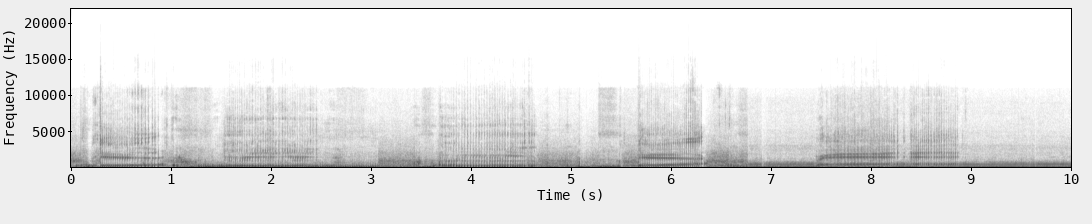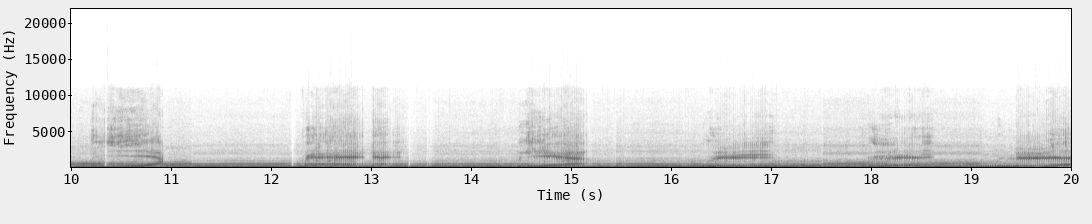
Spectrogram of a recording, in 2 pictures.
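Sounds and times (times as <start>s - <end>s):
man belching: 0.0s - 2.8s, 3.6s - 4.7s, 5.5s - 6.4s, 7.4s - 9.0s, 10.2s - 11.0s, 12.3s - 13.4s, 14.5s - 15.2s, 16.3s - 17.1s, 18.0s - 18.7s, 19.3s - 20.0s
engine hum: 0.0s - 20.0s.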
